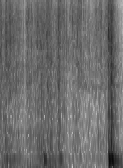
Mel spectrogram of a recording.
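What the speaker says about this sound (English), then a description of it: "I also keep my inhalers in a plastic bag, that's what that sound is" A plastic bag full of inhalers gives one short, sharp crinkle up close, after a few soft rustles.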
